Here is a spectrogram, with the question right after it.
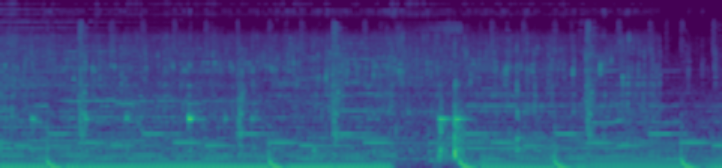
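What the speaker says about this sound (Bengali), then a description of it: "তারপর দিয়ে দেবো ছোট ছোট করে কাটা আলুটা একটু ভেজে দেবো।" Small chopped potatoes fry in oil with tempered whole spices for a Bengali chickpea dal, a loud, close, continuous sizzle with a brief dip and a few stirring scrapes, no talking.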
